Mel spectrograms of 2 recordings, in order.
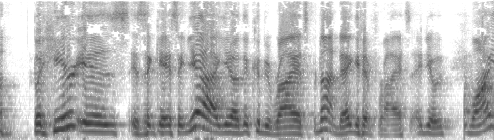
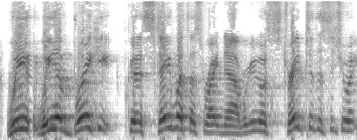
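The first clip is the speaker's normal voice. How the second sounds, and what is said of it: Breathless, panicky news-anchor voice. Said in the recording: “for a guy who generally sounds like he needs to breathe into a brown paper bag during any kind of breaking news ... that's my Wolf Blitzer impression”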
